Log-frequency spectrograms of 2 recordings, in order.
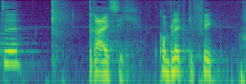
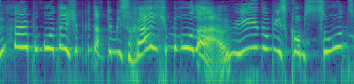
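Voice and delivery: very high put-on mocking voice; mocking Turkish guys. Turkish passengers mocking the storyteller, very high put-on voice. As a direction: squeal it like teasing onlookers. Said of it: "die so".

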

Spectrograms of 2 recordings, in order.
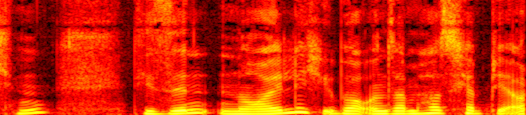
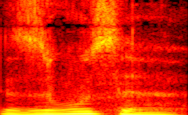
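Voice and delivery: low, drawn-out hotline announcer; phone menu voice; 6 semitones lower than usual. Acted. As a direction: say your name like a recorded phone greeting. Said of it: "für diesen etwas, äh, Telefonansagen-Sound".

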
